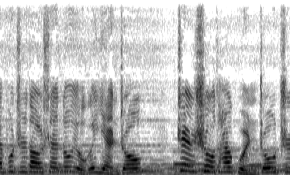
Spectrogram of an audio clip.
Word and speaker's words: 兖州: 他方知道兖州不是滚州，这滚字的读音是滚而不是兖，但是要皇帝认错不是那么容易的事儿啊。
